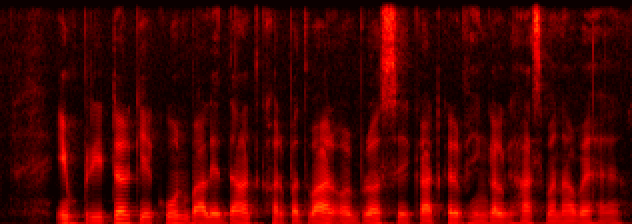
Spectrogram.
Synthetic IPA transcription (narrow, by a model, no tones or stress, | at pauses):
ɪ̃mpɾiːʈəɾkekoːnbaːled̪ãːt̪kʰəɾpət̪waːɾɔ̰ːɾbɾəssekaːʈkəɾbʱɪ̃ŋɡəlɡʱãːsbənaːweɦɛ̃ː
